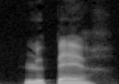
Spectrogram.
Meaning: 1. father (parent) 2. father (clergyman) 3. Sr. (senior) (postnominal title used to indicate a father that shares the same name as the son)
- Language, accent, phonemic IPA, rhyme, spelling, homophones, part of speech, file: French, France, /pɛʁ/, -ɛʁ, père, pair / paire / paires / pairs / perd / perds / pères, noun, Fr-père.ogg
